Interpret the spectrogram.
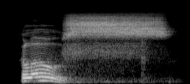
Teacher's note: a pronúncia de S aí o significado é outro próximo então se eu falo essa palavra com som de s Close aí significa próximo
